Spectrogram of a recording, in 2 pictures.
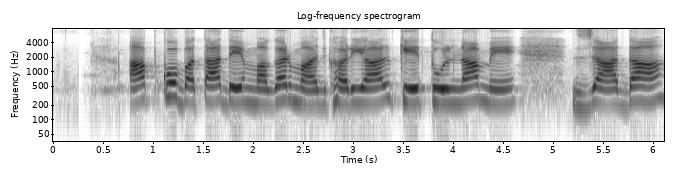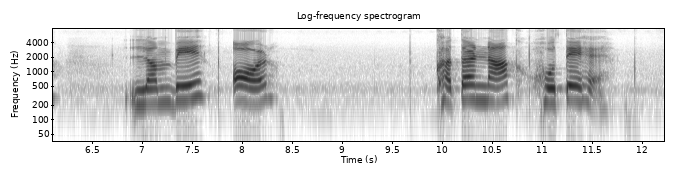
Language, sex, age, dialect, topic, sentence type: Hindi, female, 31-35, Marwari Dhudhari, agriculture, statement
